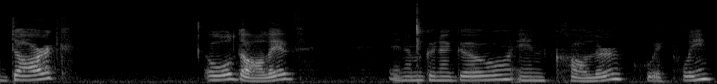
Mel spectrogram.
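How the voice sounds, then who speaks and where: A woman's voice: medium pitch, a little hiss or hum. A middle-aged woman from Italy with an Italian accent, chatting casually through a stamping and card-making class as she works. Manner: chatty, narrates each step, self-correcting. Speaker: crafting demonstrator. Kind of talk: casual online craft class.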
